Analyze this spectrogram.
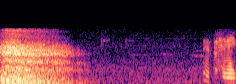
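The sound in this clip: A long, forceful breath is blown out during a guided breathing exercise. It is loud at first and fades over about a second, then quiet follows and a voice begins.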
